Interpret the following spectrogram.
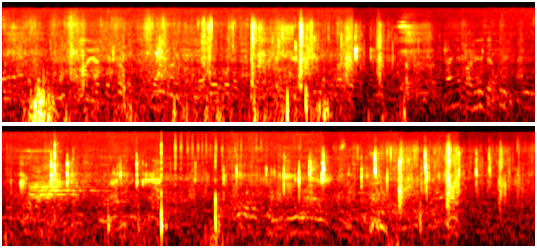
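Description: Steel pétanque boules clacking against each other and thudding onto gravel, scattered sharp knocks, over the indistinct chatter of many players.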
